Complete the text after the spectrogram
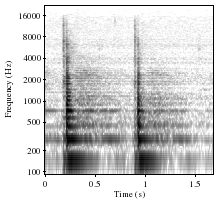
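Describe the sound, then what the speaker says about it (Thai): Two plucks of an open-ringing acoustic guitar note on the fifth string, fifth fret, played unmuted; each bright attack sustains briefly before fading, close and alone. "อ่าเสียงนี้ถ้าเราไม่บล็อกสายมันจะเป็นอย่างนี้นะ"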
